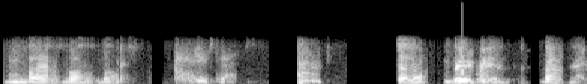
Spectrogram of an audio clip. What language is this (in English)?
Marathi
